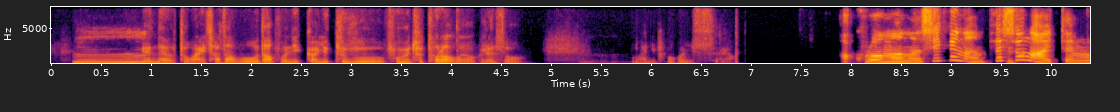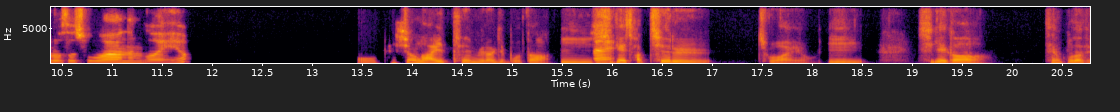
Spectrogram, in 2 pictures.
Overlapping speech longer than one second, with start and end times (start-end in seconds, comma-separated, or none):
none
